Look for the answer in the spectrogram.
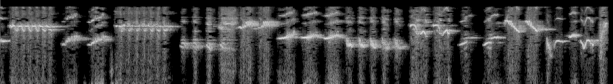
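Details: Oriental magpie-robin (kacer) delivering a continuous full-repertoire song; dense, fast mix of high whistles, rattling trills and sharp chirps with hardly a pause.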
